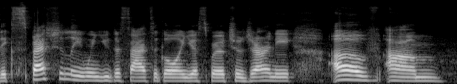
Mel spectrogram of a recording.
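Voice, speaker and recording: A woman giving an informal, motivational spiritual monologue, repeating phrases for emphasis as she guides listeners. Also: lowish voice. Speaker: spiritual guidance host.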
